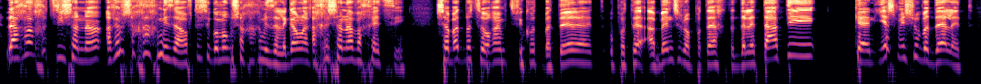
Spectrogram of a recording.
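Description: A lively, sing-song man telling a religious story. The recording is dry and close, with no room sound. He acts out each person in the tale with animated swings of pitch. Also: dry recording. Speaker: religious lecturer. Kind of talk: storytelling Torah talk.

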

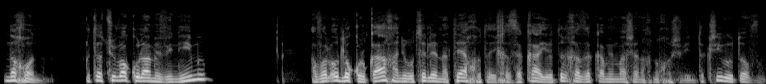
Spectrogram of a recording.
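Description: A man's voice: medium pitch, warm tone, husky, no echo, clean studio sound. A man giving a sermon to listeners, telling stories and asking rhetorical questions. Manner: storytelling, rhetorical questions, checks in with "right?". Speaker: rabbi or preacher.

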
